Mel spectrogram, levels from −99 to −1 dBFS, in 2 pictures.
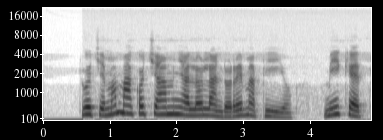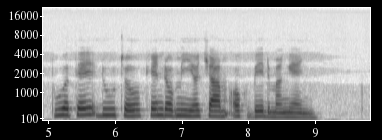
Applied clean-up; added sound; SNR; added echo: none; none; none; none.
